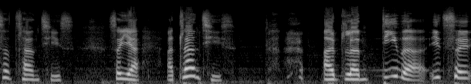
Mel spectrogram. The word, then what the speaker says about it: Atlantis: Atlantida. What? No. You don't say it like that. You don't say it like that. Atlantida. What? You don't say it like that. How do you say it? Atlantis.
